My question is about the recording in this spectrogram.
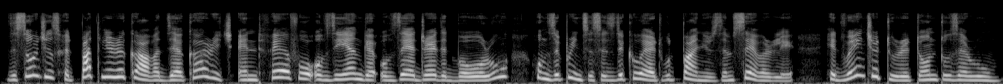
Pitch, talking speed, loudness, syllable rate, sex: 230 Hz, 185 wpm, -18 LUFS, 5.9 syllables/s, female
